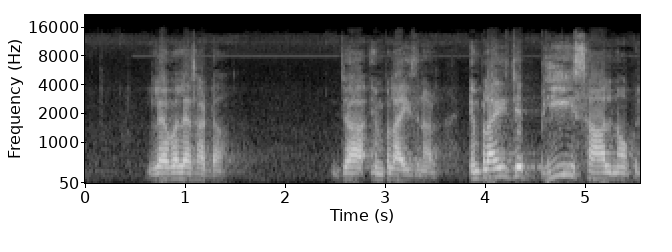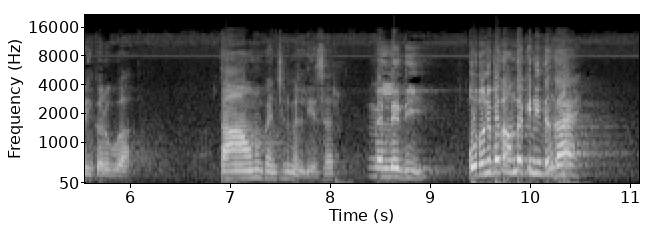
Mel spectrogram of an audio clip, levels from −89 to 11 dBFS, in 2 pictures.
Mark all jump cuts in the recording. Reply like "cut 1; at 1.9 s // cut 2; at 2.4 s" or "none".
cut 1; at 8.4 s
